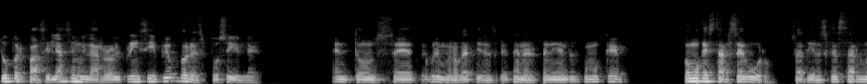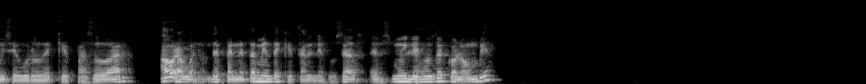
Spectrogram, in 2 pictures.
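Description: At 4.23–4.26 s, then at 6.97, 10.89 and 12.84–12.86 s, lost LE Audio frames leave brief noisy smears where the LC3 decoder repeats the last spectrum with random signs. The first gap is about 30 ms, fitting three 10 ms frames, and the others fit one frame each. Unlike a dropout, the gaps are filled with hiss, not silence or clicks.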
